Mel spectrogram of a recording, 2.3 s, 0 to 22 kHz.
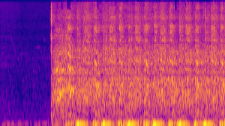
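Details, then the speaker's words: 2005 or 2008 Honda Rancher 350 ATV on a cheap aftermarket carburetor: starter cranks at a steady quick rhythm, about four pulses a second, without catching; hard to start but fine once running, owner suspects the carburetor. "it became hard to start once you get it running it was fine but it's really difficult to get it started so this is what it does"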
